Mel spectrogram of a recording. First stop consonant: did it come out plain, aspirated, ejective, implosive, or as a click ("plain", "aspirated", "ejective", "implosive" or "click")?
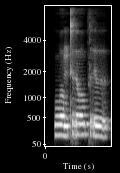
plain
